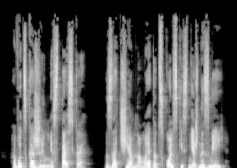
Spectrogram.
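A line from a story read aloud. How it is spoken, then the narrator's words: Snorted. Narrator (Russian): фыркнула Мурка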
